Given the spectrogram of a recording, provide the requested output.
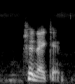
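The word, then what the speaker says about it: Chineke!: And then we know that you recently made your BBC Proms debut with the Chineke. Am I saying it right? The orchestra's name? Chineke.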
